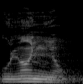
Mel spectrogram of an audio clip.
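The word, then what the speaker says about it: uloño: The word is ulonyo. Ulonyo. Can you repeat that after me? Ulonyo. It's spelled U-L-O-N-O with a tilde over the N.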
